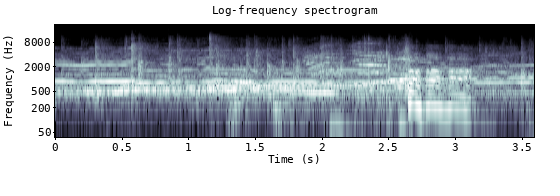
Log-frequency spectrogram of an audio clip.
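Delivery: shrill teasing cackle; high mocking laugh. Character mocks the mistake.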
